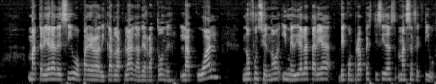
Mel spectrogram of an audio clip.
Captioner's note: speaking spanish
